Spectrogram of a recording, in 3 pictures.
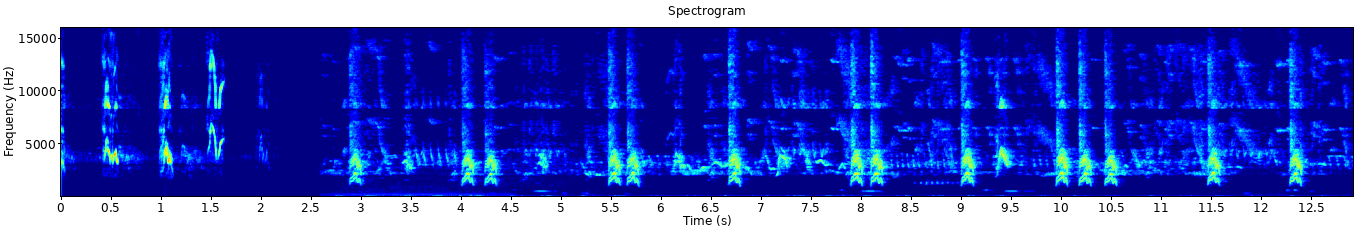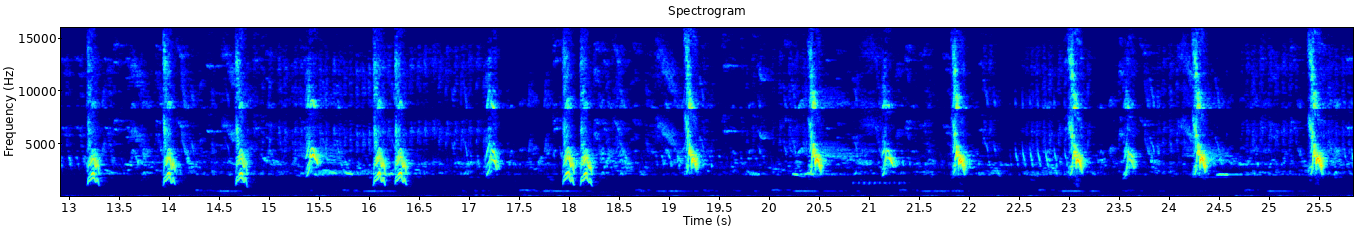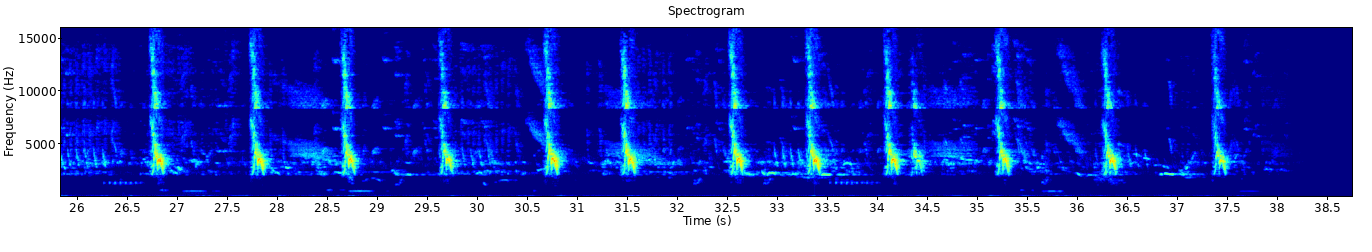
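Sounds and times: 
Passer domesticus house sparrows: 0.0s - 38.2s.

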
